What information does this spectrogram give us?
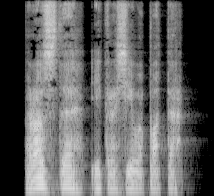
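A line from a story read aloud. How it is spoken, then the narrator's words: Hoarse wheeze. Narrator (Russian): прохрипел он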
